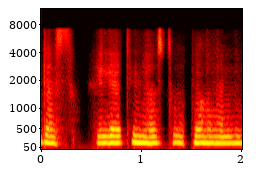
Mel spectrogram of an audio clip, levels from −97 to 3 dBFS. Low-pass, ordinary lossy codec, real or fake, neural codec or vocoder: 7.2 kHz; MP3, 64 kbps; fake; codec, 16 kHz, 0.5 kbps, FreqCodec, smaller model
